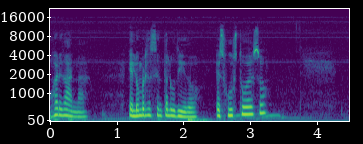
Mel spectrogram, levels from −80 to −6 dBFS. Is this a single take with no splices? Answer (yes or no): yes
